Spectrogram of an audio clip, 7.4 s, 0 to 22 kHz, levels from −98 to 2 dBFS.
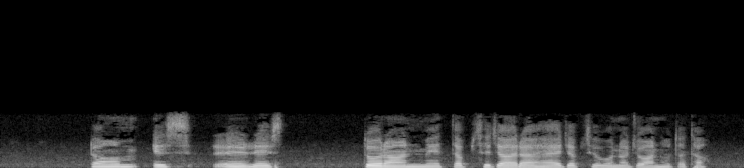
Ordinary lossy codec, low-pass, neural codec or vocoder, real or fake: MP3, 64 kbps; 7.2 kHz; none; real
